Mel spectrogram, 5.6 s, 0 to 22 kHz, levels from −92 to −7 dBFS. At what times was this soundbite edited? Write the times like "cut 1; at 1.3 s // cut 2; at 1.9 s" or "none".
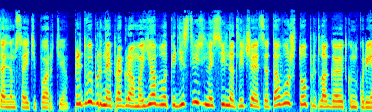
none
